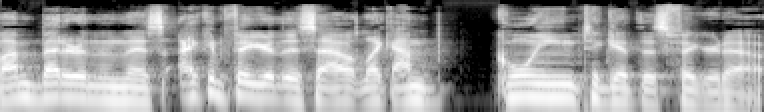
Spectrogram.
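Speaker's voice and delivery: normal talking voice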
